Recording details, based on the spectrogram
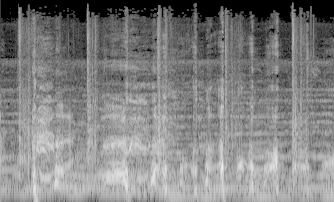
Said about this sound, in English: Is that a kennel cough?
